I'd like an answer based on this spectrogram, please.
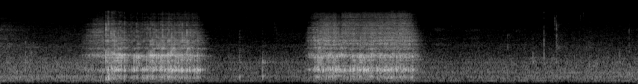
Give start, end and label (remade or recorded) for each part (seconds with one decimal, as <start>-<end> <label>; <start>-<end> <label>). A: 0.0-0.5 recorded; 0.5-1.9 remade; 1.9-6.4 recorded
